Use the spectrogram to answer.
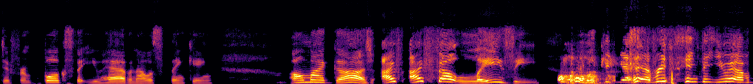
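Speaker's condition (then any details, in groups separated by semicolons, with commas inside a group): No condition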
